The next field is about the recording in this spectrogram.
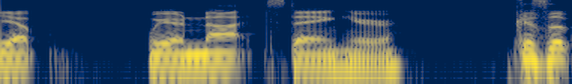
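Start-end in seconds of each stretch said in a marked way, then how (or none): none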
